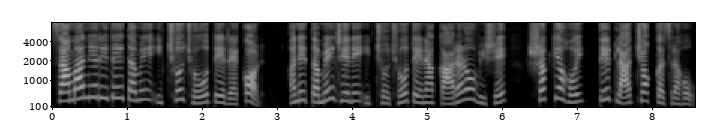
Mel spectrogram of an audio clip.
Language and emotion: Gujarati, neutral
